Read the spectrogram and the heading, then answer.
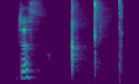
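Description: A short vocal sound, then three sharp, evenly spaced hand claps in praise of the MCU character Wanda Maximoff, the Scarlet Witch, each a quick crisp smack with a brief tail, fairly loud against an otherwise silent background.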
